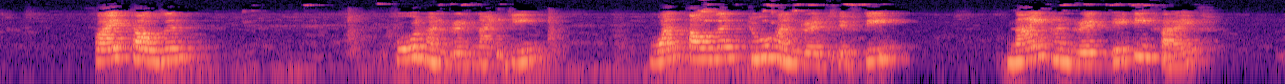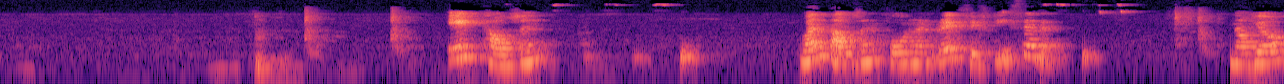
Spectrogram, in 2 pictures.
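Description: A woman speaks calmly and clearly, explaining in a small room.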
